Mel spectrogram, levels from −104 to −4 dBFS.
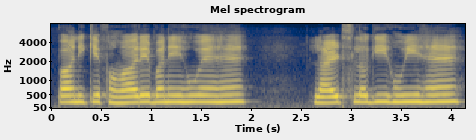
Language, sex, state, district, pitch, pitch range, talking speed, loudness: Hindi, female, Uttar Pradesh, Lalitpur, 240 Hz, 235-245 Hz, 145 wpm, -15 LUFS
